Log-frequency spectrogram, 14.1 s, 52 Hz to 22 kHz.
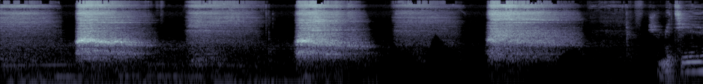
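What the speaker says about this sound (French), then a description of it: "Je prends 3 profondes respirations." Three slow, deep breaths taken during a guided sophrology relaxation session, each a long audible inhale-exhale swell separated by quiet pauses, close to the microphone.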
